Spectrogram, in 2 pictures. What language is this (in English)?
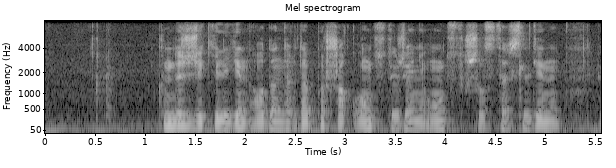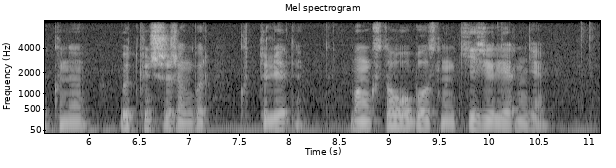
Kazakh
